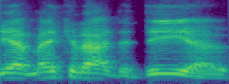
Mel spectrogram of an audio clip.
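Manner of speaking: ordinary talk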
